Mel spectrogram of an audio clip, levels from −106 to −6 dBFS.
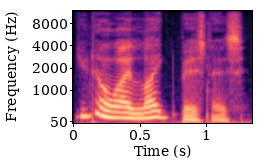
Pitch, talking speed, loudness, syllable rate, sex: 155 Hz, 220 wpm, -16 LUFS, 5.4 syllables/s, male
